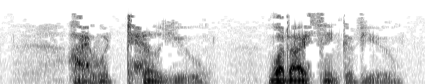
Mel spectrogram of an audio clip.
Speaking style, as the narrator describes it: he said, very softly

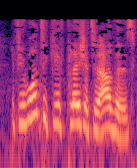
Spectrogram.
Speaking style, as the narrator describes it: cried the Roman candle

